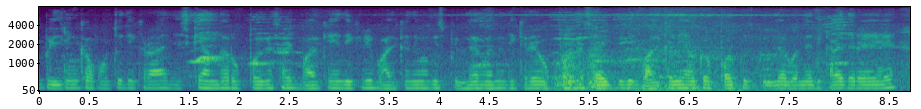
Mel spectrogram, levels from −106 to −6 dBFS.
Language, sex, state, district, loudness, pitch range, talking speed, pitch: Hindi, male, Chhattisgarh, Bastar, -34 LUFS, 115-125 Hz, 180 wpm, 120 Hz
